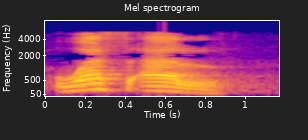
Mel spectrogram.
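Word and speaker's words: was-al (واسأل): So what we're going to do, we're going to join the Fatta of the Waw to the scene with sukoon, you're saying was-al. Was-al. Notice that was-al is the same word at the beginning of this line. Is-al. But when we begin with, we're pronouncing the vowel. Is-al. But if there's something before, we don't need the vowel. So we're just saying was-al.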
